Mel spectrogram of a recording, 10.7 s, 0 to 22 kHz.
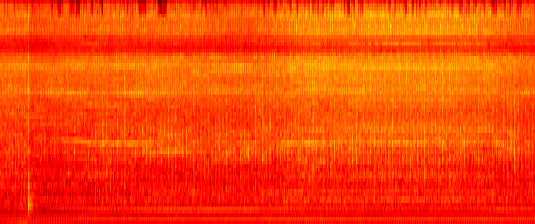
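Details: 2017 VW Golf R (MK7) towed in with the low oil pressure light on, at idle: a dull, slightly uneven knock of about 3.5 per second over the engine hum, worse with the clutch pressed. The pan was pulled and a broken thrust piece was found.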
